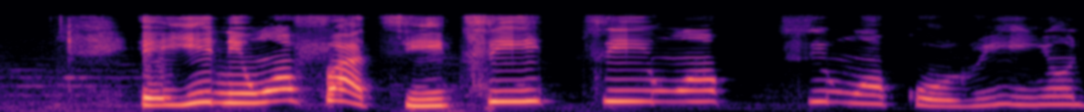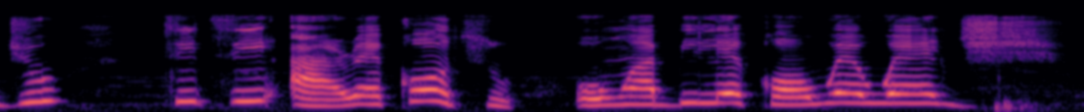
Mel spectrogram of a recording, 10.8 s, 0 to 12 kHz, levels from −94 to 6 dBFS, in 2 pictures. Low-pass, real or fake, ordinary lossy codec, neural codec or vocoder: 7.2 kHz; real; none; none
